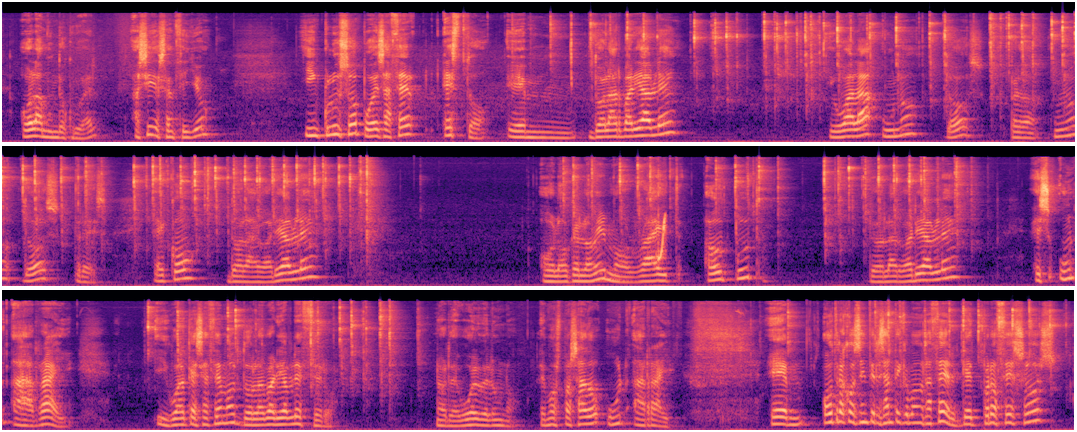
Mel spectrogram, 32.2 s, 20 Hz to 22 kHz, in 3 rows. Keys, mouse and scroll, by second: 2.2-2.7 scroll down 1, 2.7-3.3 scroll down 1, 3.3 click, 5.6-14.5 typing, 16.2-20.3 typing, 18.3 Tab, 23.2 ctrl+p, 23.8-25.4 typing, 30.1-32.1 typing.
